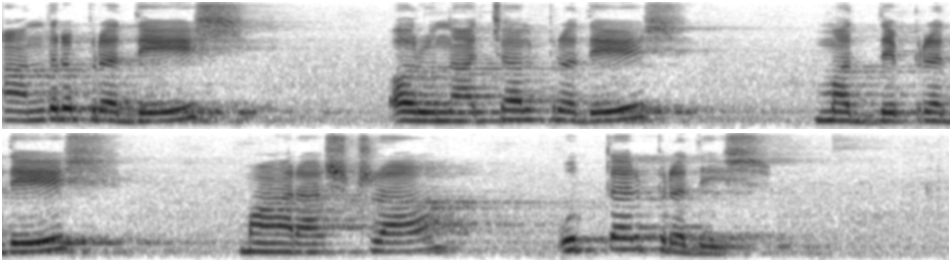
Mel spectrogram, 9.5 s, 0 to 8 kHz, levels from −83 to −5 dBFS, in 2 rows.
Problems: background sounds at intervals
